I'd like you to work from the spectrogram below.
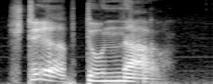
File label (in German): Narr; Stirb, du Narr!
